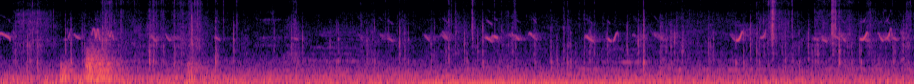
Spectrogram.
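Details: Colored chickens chirping: scattered short, high, sharp peeps spread through the clip after an early knock, against a constant low hum.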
